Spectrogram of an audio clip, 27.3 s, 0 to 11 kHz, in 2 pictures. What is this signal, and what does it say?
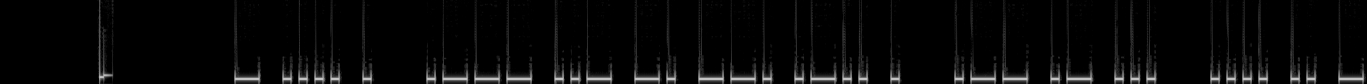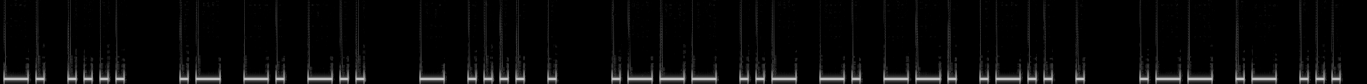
Morse code, heard as a keyed tone, about 15 wpm, 700 Hz. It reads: THE JUNGLE WAS HIGH AND THE JUNGLE WAS
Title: A Sound Of Thunder 15wpm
